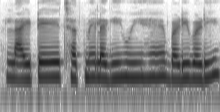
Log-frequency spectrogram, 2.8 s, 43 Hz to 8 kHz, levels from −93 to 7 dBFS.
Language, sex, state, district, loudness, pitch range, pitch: Hindi, female, Madhya Pradesh, Bhopal, -15 LUFS, 210-220 Hz, 215 Hz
